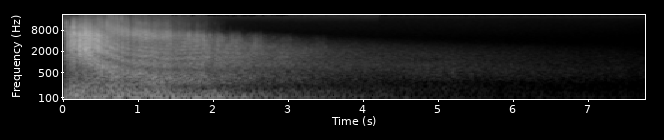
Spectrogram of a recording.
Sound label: trail, rocket; gmod; arccw uc commons attachments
